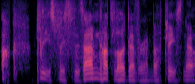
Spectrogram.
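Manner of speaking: laughed-through, pleading, dismissive tone. Voicing a character denying he is Lord Neverember: laughing while talking. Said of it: "he sort of laughs and goes".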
